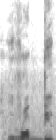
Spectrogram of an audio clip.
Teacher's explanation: کیونکہ رو کے اوپر زبر ہے، رو کو ہم موٹا کر کے پڑھیں گے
